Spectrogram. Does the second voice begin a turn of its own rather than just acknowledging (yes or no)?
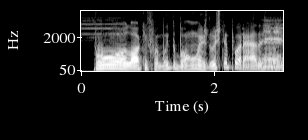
no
